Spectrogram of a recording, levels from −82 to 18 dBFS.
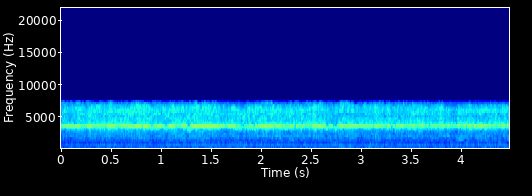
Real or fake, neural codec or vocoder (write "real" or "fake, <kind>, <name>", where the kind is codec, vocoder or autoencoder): real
